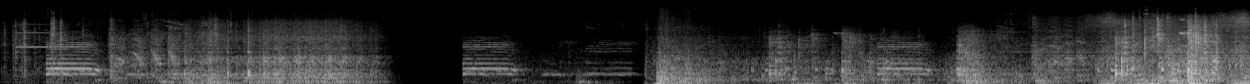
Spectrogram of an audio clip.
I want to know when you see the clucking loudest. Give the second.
12 s.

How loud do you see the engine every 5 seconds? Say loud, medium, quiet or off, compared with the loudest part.
loud, off, loud.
